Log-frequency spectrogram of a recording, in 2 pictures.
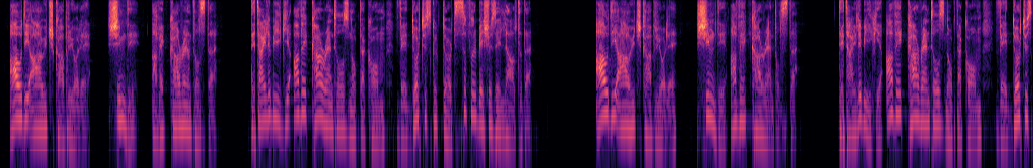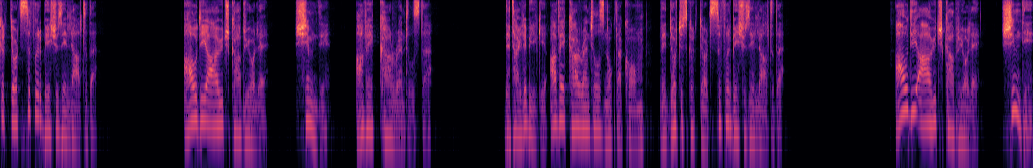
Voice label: Male, Turkish; TR

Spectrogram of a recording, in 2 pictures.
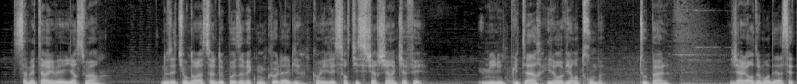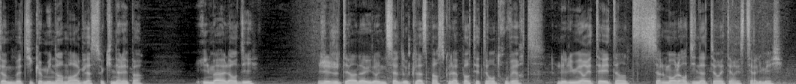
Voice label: French Male

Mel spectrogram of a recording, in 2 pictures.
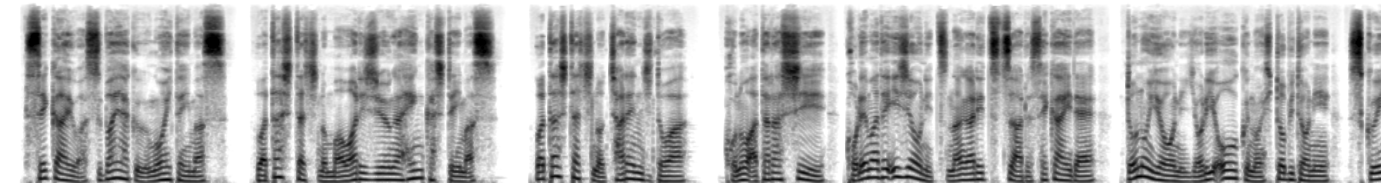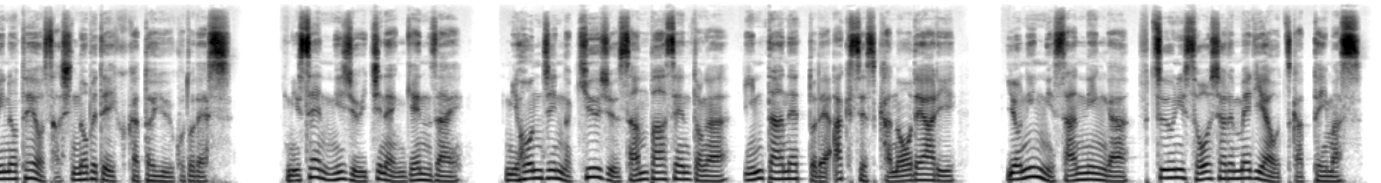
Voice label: Japanese, Male

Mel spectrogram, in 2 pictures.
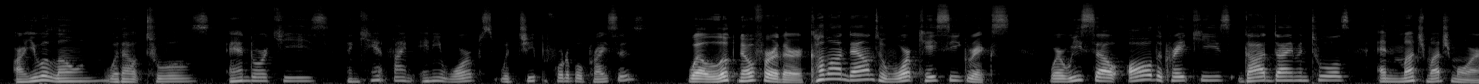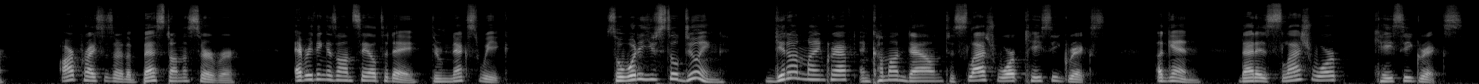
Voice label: English (Asian), Male

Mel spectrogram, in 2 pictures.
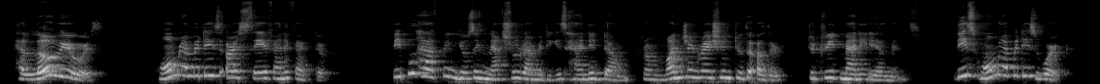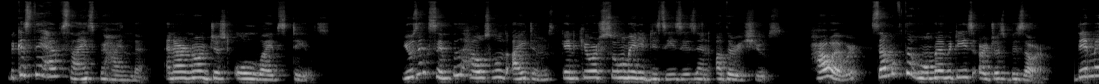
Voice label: English (Asian), Female

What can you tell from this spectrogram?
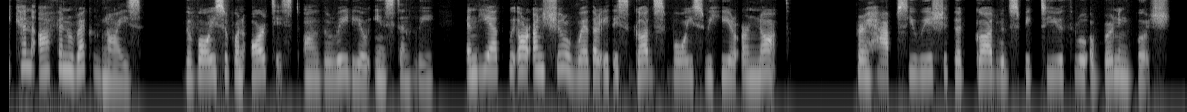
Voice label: English (Asian), Female

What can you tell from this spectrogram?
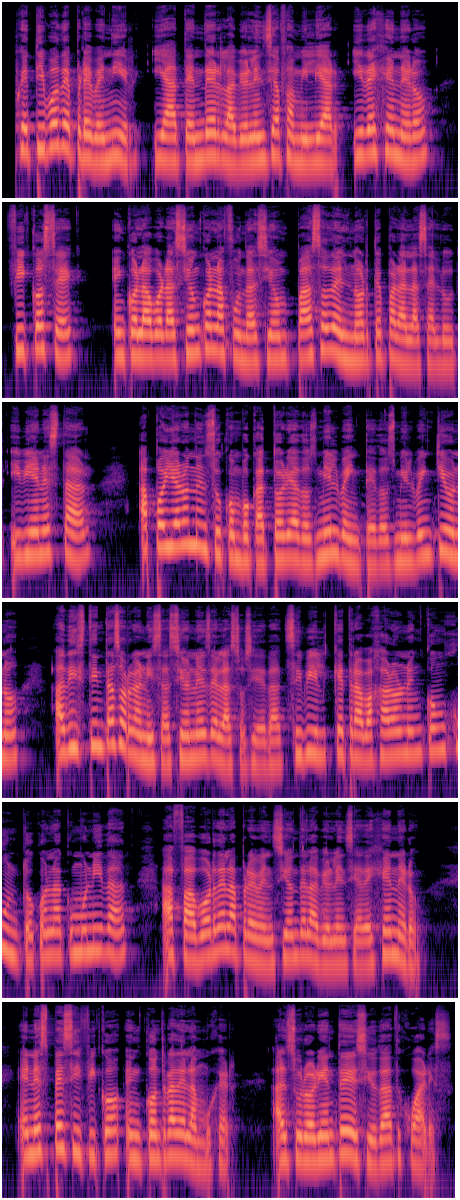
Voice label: Spanish (LA), Female

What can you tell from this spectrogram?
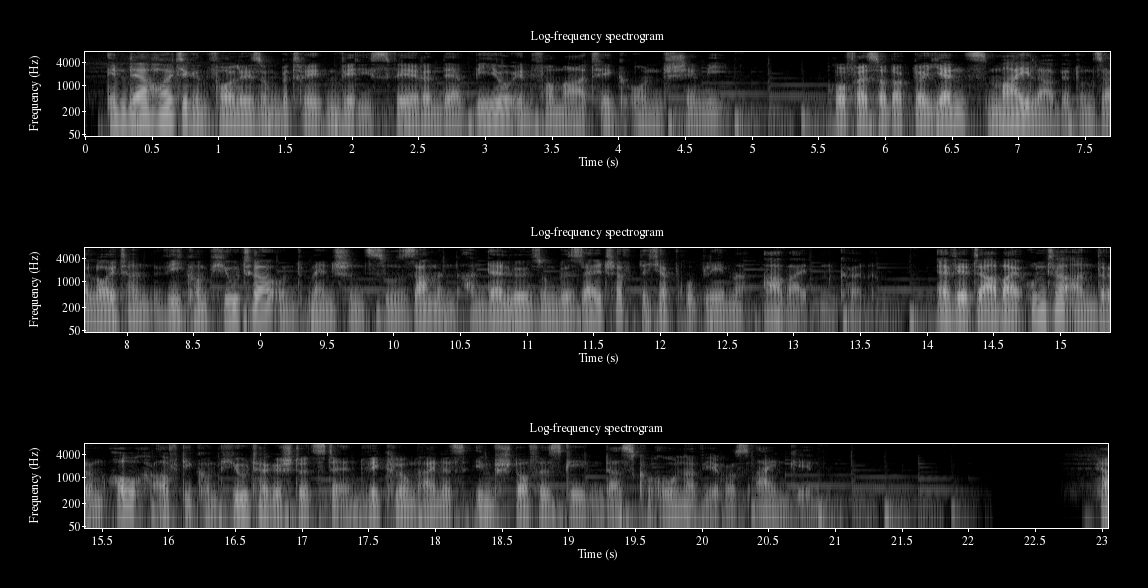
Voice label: German, Male

